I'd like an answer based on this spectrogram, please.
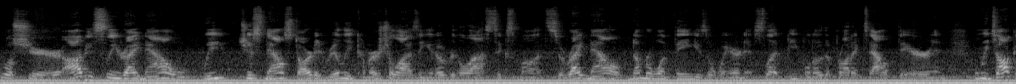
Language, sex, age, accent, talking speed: English, male, 30-49, American, 210 wpm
